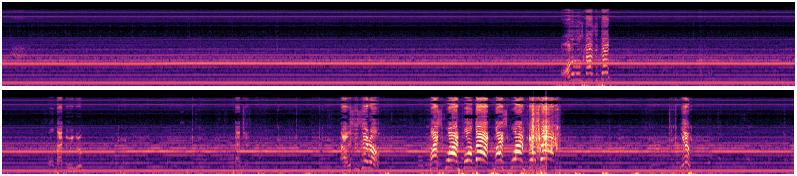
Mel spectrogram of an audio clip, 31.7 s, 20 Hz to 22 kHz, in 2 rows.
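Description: A steady hum made of several fixed tones. Loud shouted voices break in over it about 11 seconds in and briefly around 17 seconds, then come in a longer, louder run from about 23 to 27 seconds.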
